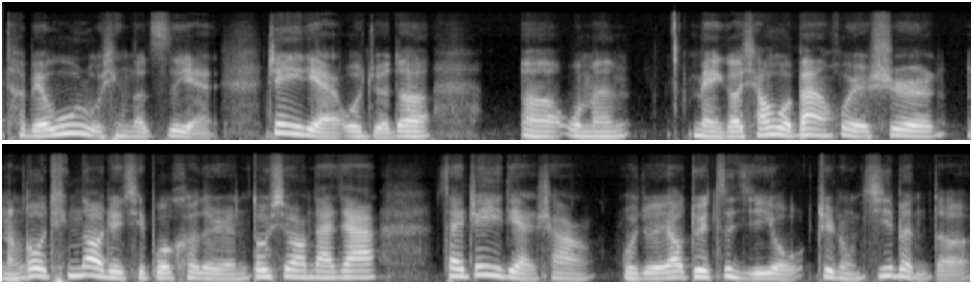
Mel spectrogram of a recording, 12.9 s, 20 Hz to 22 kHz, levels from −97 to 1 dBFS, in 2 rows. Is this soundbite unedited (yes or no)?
yes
